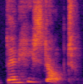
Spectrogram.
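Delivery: usual speaking voice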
